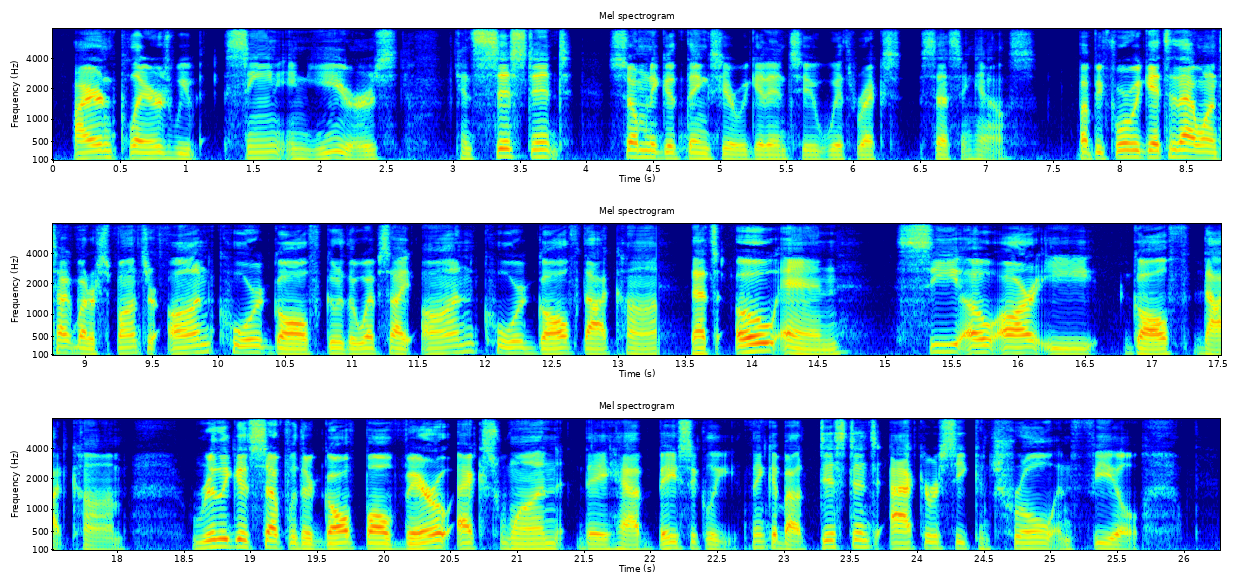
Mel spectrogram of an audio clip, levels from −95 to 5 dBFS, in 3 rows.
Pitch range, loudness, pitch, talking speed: 115-140 Hz, -25 LUFS, 125 Hz, 150 wpm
